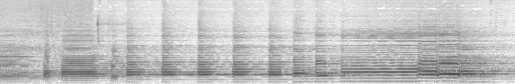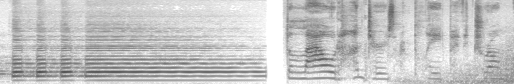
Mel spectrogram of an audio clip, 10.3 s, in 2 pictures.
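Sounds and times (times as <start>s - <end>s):
bassoon playing a gruff bouncing melody: 0.0s - 7.8s.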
